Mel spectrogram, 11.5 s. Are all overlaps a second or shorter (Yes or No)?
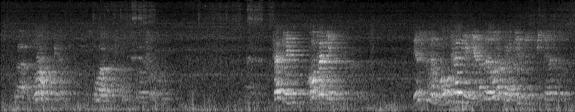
No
